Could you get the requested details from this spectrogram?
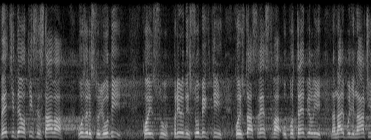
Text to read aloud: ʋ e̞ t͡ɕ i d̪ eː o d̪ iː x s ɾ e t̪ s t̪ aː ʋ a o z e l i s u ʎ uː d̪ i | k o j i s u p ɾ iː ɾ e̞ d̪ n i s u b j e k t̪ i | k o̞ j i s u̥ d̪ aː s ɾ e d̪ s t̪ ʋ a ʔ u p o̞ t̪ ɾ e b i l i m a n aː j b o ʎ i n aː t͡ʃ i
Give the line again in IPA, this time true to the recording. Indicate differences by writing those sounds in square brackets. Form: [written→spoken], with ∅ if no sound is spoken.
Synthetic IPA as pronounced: ʋ e̞ t͡ɕ i d̪ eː o [d̪→t̪] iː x s ɾ e t̪ s t̪ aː ʋ a [o→u] z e l i s u ʎ uː d̪ i | k o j i s u p ɾ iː ɾ e̞ d̪ n i s u b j e k t̪ i | k o̞ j i s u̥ [d̪→t̪] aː s ɾ e [d̪→t̪] s t̪ ʋ a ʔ u p o̞ t̪ ɾ e b i l i [m→n] a n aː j b o ʎ i n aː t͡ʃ i

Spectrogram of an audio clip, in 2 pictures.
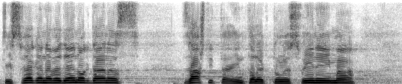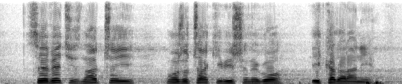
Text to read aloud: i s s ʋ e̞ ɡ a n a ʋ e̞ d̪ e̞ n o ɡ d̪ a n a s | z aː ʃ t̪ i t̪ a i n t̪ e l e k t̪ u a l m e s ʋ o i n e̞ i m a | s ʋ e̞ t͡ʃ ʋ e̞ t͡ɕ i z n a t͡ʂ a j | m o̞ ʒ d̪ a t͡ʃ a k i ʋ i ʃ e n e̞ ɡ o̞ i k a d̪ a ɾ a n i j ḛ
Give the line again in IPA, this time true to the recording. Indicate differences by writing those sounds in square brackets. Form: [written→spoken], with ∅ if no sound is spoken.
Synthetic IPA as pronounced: i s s ʋ e̞ ɡ a n a ʋ e̞ d̪ e̞ n o ɡ d̪ a n a s | z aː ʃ t̪ i t̪ a i n t̪ e l e k t̪ u a l [m→n] e s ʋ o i n e̞ i m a | s ʋ e̞ [t͡ʃ→∅] ʋ e̞ t͡ɕ i z n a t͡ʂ a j | m o̞ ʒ d̪ a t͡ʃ a k i ʋ i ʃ e n e̞ ɡ o̞ i k a d̪ a ɾ a n i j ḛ

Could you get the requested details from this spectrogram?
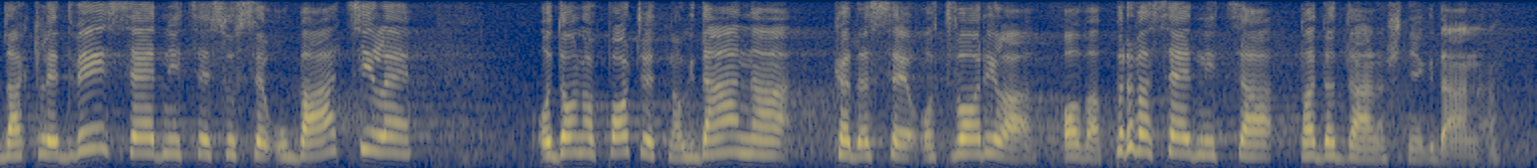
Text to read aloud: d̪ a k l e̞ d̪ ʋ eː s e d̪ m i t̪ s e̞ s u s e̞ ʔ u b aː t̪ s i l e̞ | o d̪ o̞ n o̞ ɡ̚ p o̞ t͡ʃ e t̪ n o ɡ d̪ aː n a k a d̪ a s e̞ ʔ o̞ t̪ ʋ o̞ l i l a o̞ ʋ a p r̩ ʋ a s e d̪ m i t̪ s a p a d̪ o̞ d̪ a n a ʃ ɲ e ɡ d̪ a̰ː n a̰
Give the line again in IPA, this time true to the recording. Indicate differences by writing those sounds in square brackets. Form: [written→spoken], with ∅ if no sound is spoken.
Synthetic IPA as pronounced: d̪ a k l e̞ d̪ ʋ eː s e d̪ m i t̪ s e̞ s u s e̞ ʔ u b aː t̪ s i l e̞ | o d̪ o̞ n o̞ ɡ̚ p o̞ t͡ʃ e t̪ n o ɡ d̪ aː n a k a d̪ a s e̞ ʔ o̞ t̪ ʋ o̞ [l→ɾ] i l a o̞ ʋ a p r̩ ʋ a s e d̪ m i t̪ s a p a d̪ o̞ d̪ a n a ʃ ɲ e ɡ d̪ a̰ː n a̰

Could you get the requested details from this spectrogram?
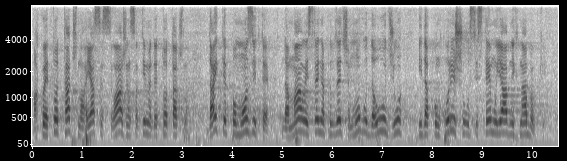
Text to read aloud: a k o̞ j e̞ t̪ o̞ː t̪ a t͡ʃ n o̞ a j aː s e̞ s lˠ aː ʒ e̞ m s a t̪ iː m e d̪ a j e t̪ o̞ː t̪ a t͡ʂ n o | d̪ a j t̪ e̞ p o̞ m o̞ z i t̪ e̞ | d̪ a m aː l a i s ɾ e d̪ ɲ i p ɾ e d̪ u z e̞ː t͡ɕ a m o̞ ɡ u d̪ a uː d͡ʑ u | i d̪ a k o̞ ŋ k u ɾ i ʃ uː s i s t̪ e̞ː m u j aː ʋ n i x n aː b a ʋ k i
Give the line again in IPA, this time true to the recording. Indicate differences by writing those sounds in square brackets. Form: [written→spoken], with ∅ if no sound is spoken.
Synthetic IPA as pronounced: a k o̞ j e̞ t̪ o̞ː t̪ a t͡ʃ n o̞ a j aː s e̞ s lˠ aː ʒ e̞ m s a t̪ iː m e d̪ a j e t̪ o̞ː t̪ a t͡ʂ n o | d̪ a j t̪ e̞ p o̞ m o̞ z i t̪ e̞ | d̪ a m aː l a i s ɾ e d̪ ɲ [i→a] p ɾ e d̪ u z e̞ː t͡ɕ a m o̞ ɡ u d̪ a uː d͡ʑ u | i d̪ a k o̞ ŋ k u ɾ i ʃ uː s i s t̪ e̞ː m u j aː ʋ n i x n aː b a ʋ k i

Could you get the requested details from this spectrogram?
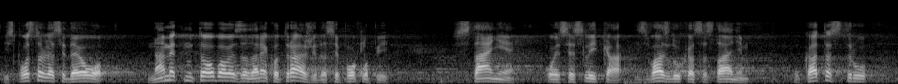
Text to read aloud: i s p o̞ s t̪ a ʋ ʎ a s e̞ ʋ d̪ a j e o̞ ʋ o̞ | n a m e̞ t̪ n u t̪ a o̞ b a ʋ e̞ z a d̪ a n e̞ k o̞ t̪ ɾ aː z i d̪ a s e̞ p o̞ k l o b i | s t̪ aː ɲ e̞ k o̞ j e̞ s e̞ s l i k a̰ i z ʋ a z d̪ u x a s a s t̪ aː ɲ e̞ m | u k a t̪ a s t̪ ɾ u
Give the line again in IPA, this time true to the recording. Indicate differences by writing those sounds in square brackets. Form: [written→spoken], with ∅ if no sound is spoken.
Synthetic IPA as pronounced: i s p o̞ s t̪ a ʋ ʎ a s e̞ [ʋ→∅] d̪ a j e o̞ ʋ o̞ | n a m e̞ t̪ n u t̪ a o̞ b a ʋ e̞ z a d̪ a n e̞ k o̞ t̪ ɾ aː [z→ʒ] i d̪ a s e̞ p o̞ k l o [b→p] i | s t̪ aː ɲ e̞ k o̞ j e̞ s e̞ s l i k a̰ i z ʋ a z d̪ u x a s a s t̪ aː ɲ e̞ m | u k a t̪ a s t̪ ɾ u

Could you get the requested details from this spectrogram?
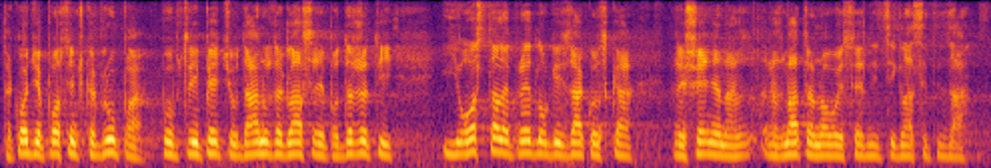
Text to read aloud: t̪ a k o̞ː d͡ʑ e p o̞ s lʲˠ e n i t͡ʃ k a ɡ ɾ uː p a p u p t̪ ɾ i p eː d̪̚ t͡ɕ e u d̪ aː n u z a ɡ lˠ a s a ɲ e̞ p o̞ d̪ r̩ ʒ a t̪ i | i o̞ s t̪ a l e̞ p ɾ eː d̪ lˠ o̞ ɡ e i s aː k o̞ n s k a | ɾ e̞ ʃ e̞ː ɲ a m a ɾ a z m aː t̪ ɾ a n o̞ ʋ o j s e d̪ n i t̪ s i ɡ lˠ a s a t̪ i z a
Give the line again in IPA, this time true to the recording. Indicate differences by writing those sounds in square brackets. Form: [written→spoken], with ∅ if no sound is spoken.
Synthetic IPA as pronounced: t̪ a k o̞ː d͡ʑ e p o̞ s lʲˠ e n i t͡ʃ k a ɡ ɾ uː p a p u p t̪ ɾ i p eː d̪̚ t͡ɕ e u d̪ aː n u z a ɡ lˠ a s a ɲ e̞ p o̞ d̪ r̩ ʒ a t̪ i | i o̞ s t̪ a l e̞ p ɾ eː d̪ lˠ o̞ ɡ e i [s→z] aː k o̞ n s k a | ɾ e̞ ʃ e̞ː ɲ a [m→n] a ɾ a z m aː t̪ ɾ a n o̞ ʋ o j s e d̪ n i t̪ s i ɡ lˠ a s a t̪ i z a

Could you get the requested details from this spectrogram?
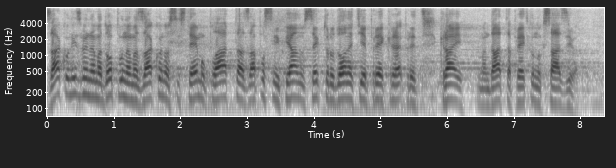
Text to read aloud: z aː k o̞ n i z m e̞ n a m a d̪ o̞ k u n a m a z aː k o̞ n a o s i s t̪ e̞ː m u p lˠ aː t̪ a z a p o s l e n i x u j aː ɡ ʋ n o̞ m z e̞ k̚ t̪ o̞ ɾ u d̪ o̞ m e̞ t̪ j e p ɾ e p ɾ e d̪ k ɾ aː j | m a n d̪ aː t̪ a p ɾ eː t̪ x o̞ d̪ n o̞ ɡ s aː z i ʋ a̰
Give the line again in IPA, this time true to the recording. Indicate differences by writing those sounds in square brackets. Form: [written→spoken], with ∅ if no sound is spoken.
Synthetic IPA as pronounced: z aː k o̞ n i z m e̞ n a m a d̪ o̞ [k→p] u n a m a z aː k o̞ n a o s i s t̪ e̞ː m u p lˠ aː t̪ a z a p o s l e n i x u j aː [ɡ→∅] ʋ n o̞ m [z→s] e̞ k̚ t̪ o̞ ɾ u d̪ o̞ [m→n] e̞ t̪ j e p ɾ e p ɾ e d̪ k ɾ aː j | m a n d̪ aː t̪ a p ɾ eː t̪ x o̞ d̪ n o̞ ɡ s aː z i ʋ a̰

